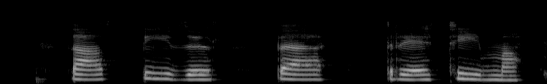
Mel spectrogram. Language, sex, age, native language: Icelandic, female, 6, Icelandic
